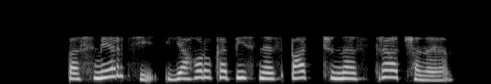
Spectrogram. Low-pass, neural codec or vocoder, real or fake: 3.6 kHz; codec, 16 kHz, 4 kbps, FunCodec, trained on Chinese and English, 50 frames a second; fake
